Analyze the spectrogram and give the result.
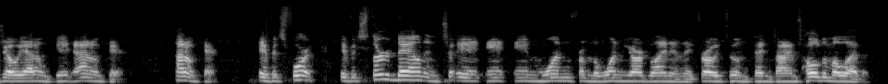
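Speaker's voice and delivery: ordinary talk, nothing marked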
